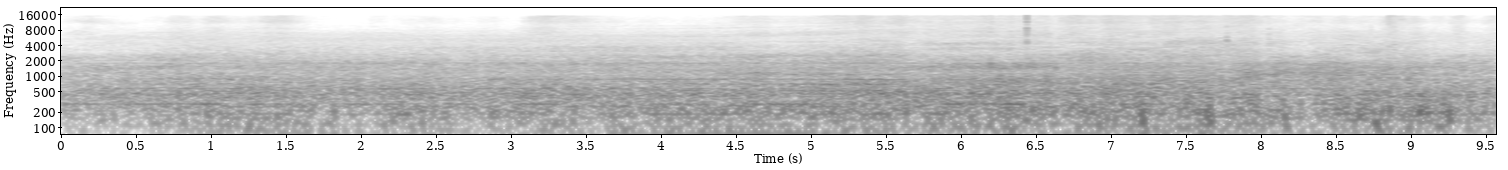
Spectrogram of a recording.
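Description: Strong wind on Fremont Street in Las Vegas, a constant heavy rumbling roar buffeting the microphone, broad and unbroken for the whole stretch, no talk.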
